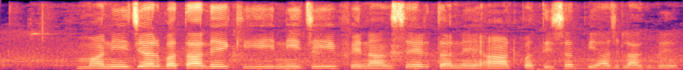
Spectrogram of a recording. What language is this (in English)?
Magahi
